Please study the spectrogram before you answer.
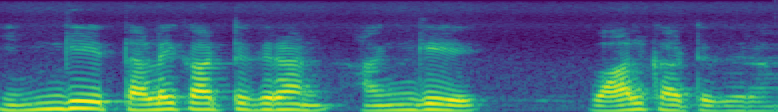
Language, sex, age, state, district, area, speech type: Tamil, male, 45-60, Tamil Nadu, Pudukkottai, rural, spontaneous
